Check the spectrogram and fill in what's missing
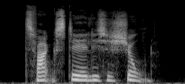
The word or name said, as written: tvangssterilisation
